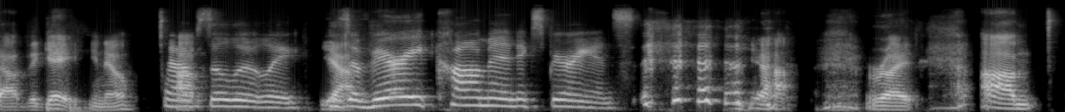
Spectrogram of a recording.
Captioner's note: laughs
